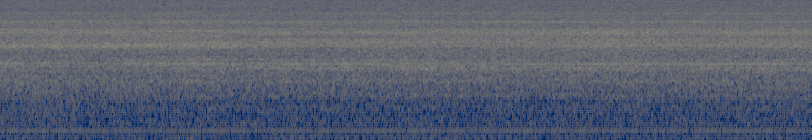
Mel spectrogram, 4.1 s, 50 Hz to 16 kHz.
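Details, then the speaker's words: Small 12V smoke-generator blower turbine under 1K variable-resistor speed control, run at full power: steady high whoosh with a fixed hum and no squeal, whine or rattle; normal blower running smoothly. "то есть вот я кручу регулятор можно смотреть то есть видно как он даже шумит слышно вот"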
